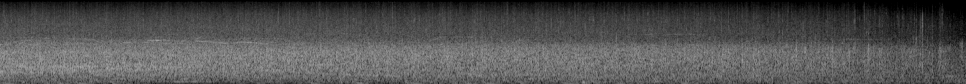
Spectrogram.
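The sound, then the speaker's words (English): A dense, sustained burst of audience applause for gospel singers performing with an orchestra, many hands clapping in a steady crackling roar that holds loud for nearly ten seconds before beginning to taper slightly at the end. “Applaud the golden voices of gospel.”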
